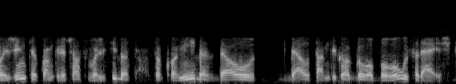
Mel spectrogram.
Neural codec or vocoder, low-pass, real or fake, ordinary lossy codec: none; 7.2 kHz; real; Opus, 64 kbps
